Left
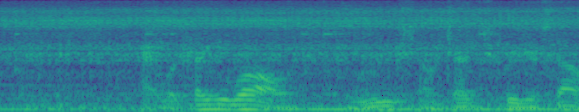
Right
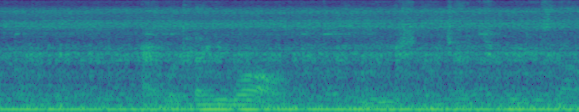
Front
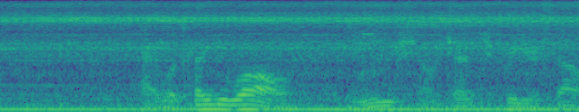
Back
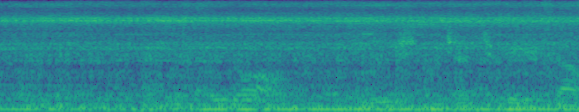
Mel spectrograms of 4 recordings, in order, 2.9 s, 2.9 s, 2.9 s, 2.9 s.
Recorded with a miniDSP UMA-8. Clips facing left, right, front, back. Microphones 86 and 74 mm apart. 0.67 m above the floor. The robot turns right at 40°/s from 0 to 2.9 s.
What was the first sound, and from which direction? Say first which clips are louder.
A man speaking: left 2 dB, front 9 dB; straight ahead.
